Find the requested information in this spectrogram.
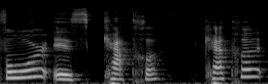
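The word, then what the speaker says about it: quatre: sound for is katpa katpa is actually kind of like saying cat with like a hook at the end so cat poop v is sank I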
